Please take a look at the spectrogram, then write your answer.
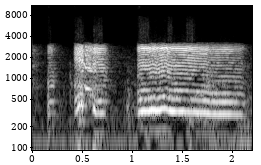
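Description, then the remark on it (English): A little novelty whistle, blown during joke time, gives a weird, buzzy, duck-like squawk: a tiny blip, a short reedy honk, then one long sustained nasal blast that slowly fades. “She wears odd socks, and she had a big coat and a big bow tie, and she had a little whistle she'd blow when we had joke time, and it would make a weird sound.”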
